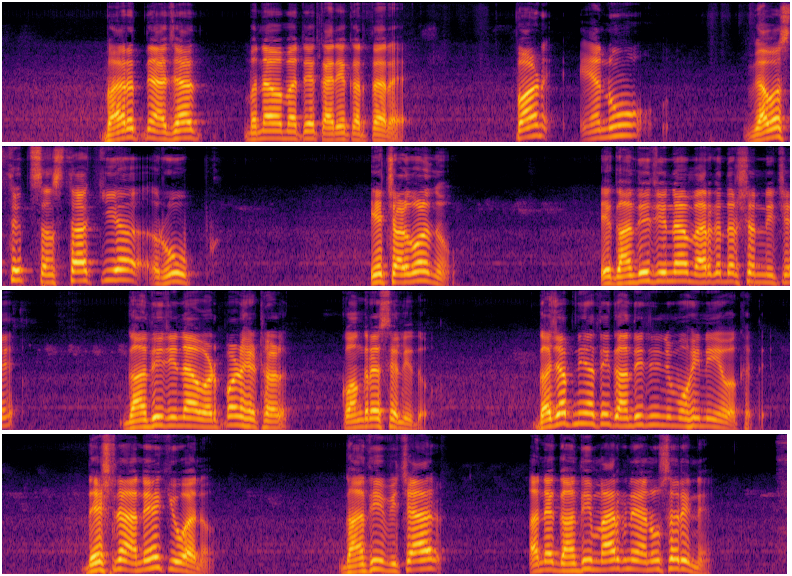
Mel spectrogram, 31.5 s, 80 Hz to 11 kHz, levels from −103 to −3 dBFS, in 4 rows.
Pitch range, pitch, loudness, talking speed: 170-210 Hz, 190 Hz, -18 LUFS, 70 wpm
